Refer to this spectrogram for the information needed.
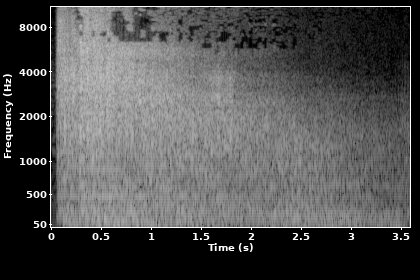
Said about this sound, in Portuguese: a Fennec detona o Sarlacc com uma bomba sísmica, né? Com aquele som inconfundível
